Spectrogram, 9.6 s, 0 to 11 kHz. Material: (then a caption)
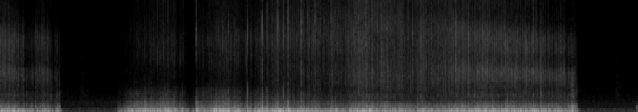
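Foam. Long fingernails of both hands scratch and rub a black foam microphone windscreen, producing a dense, muffled, low rumbling scrape centered near 190 Hz with almost no bright content. The rubbing runs continuously, stopping briefly at about one second and again near the end.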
